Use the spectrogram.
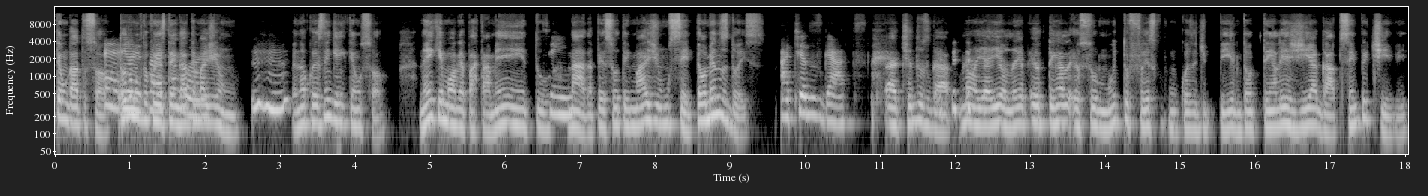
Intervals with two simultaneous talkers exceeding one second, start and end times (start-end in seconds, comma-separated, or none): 0.6-2.1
